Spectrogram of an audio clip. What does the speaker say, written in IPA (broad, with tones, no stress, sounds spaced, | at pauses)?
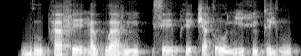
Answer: ɡ͡b uː˦˨ pʰ a˦ f eː˨ ŋ a˦ kʷ aː˦˨ v ĩ˨ | s eː˨ pʰ e˨ t͡ʃ a˦ k oː˨ ɲ iː˦ h ĩ˦ k ɪ˦ j uː˨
